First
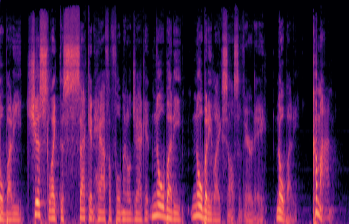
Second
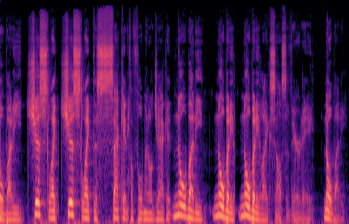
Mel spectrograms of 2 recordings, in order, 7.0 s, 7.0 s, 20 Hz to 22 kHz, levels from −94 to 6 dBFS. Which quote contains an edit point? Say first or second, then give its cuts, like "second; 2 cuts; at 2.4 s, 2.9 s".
second; 3 cuts; at 1.2 s, 2.6 s, 4.7 s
